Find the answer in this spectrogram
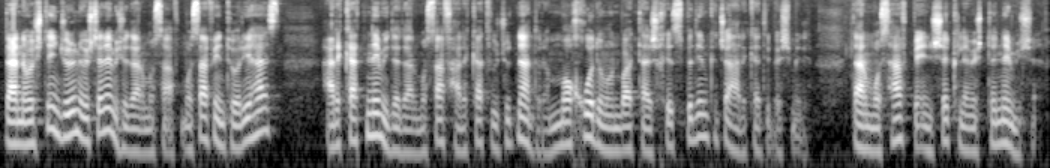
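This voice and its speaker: A man teaching Quran reading step by step, patiently repeating each rule and slowly sounding out example words. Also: mid-range voice, a little mellow. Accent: Persian-speaking, Tajikistan channel. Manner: patient, repeats rules, addresses viewers as dear ones. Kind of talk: step-by-step recitation lesson.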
